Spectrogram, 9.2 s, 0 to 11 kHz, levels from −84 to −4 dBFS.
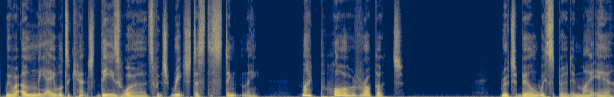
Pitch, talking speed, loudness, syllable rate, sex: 130 Hz, 125 wpm, -20 LUFS, 5.0 syllables/s, male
